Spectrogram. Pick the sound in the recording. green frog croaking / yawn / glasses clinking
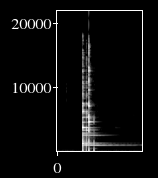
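glasses clinking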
